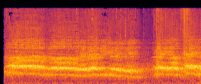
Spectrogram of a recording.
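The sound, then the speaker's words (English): A football crowd roars after a goal in the Merseyside derby, a dense, loud, sustained cheer that dips briefly near the end before swelling again. “Oh, oh, what a goal! What a goal! Yes. Unbelievable finish to the Merseyside derby!”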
